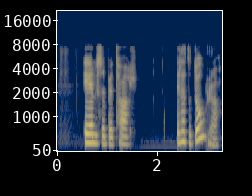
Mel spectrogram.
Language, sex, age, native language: Icelandic, female, 9, Icelandic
